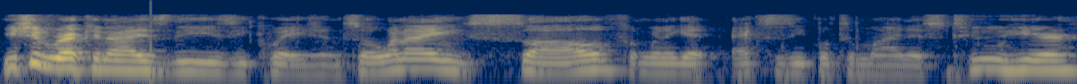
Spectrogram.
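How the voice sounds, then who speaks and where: A man talks in an ordinary speaking voice at a moderate pace, with ordinary pitch variation. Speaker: math teacher. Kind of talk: tutorial.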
